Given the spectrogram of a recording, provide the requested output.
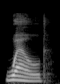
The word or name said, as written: weld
